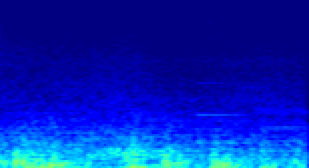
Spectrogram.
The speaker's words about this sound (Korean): 그때도 이렇게 번개가 치고 바람도 많이 부는 날이었어.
